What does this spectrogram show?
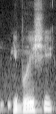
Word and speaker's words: Kibuishi: Kibuishi. Yes. Kibuishi is how you pronounce his name.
